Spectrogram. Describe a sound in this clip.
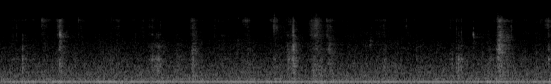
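A man bites and chews corn on the cob close to a microphone, with wet crunching and smacking.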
